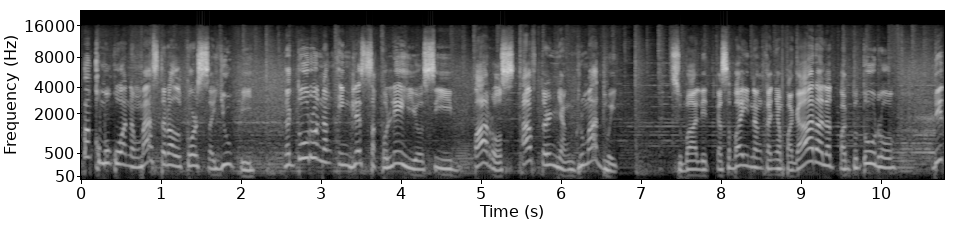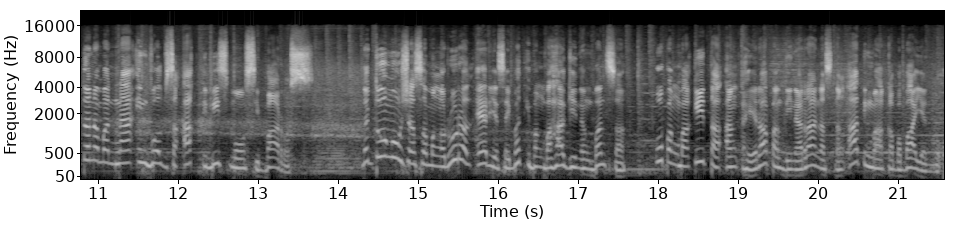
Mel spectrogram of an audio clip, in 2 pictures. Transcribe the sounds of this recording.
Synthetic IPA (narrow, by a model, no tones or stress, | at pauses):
abɐŋkʊmuːkuːhɐnɐŋmast̪ɛɾɐlko̞ɹsːɐjuːpinɐɡ̚t̪uːɾo̞nɐŋɪŋɡlɛsːɐkolɛhjo̞sib̥aɾo̞sʔaft̪ɛɹɲaŋɡɾʊmad̪wɪt̪̚ | sʊbaːlɪt̪̚kɐsɐbajnɐŋkɐɲːaŋpɐɡɐʔaːɾɐlɐt̪̚pɐɡ̚t̪ʊt̪uːɾo̞d̪iːt̪o̞nɐmanːɐʔɪnvolvsɐʔɐk̚t̪ɪvismo̞sɪbaɾo̞̰s | nɐɡ̚t̪uːŋoŋʃasɐmɐŋaɾuɾɐlʔɛɾjɐsɐʔɪbat̪̚ʔɪbaŋbɐɦaːɡɪnɐŋbɐnsaʔuːpɐŋmɐkiːt̪ɐʔɐŋkɐhɪɾaːpɐŋd̪ɪnaːɾaːnɐsnɐŋʔaːt̪ɪŋmɐŋakɐbɐbaːjɐnːo̰ʔ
